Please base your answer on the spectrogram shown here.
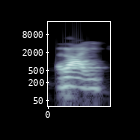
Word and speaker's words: right: हो जाता है, मुख हो जाता है, यानी साइलेंट हो जाता है। तो देखिए क्या पढ़ते हैं, RIT, राइट, रा इट, आई के लिए।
